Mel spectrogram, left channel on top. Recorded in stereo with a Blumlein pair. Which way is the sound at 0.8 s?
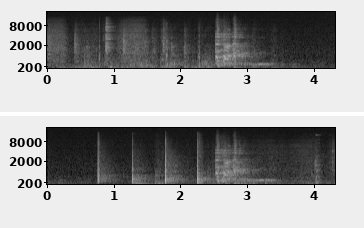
45° right.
